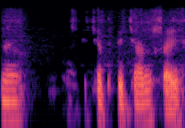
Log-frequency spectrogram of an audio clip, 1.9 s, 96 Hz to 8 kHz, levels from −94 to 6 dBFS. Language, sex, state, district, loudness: Hindi, male, Jharkhand, Sahebganj, -26 LUFS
